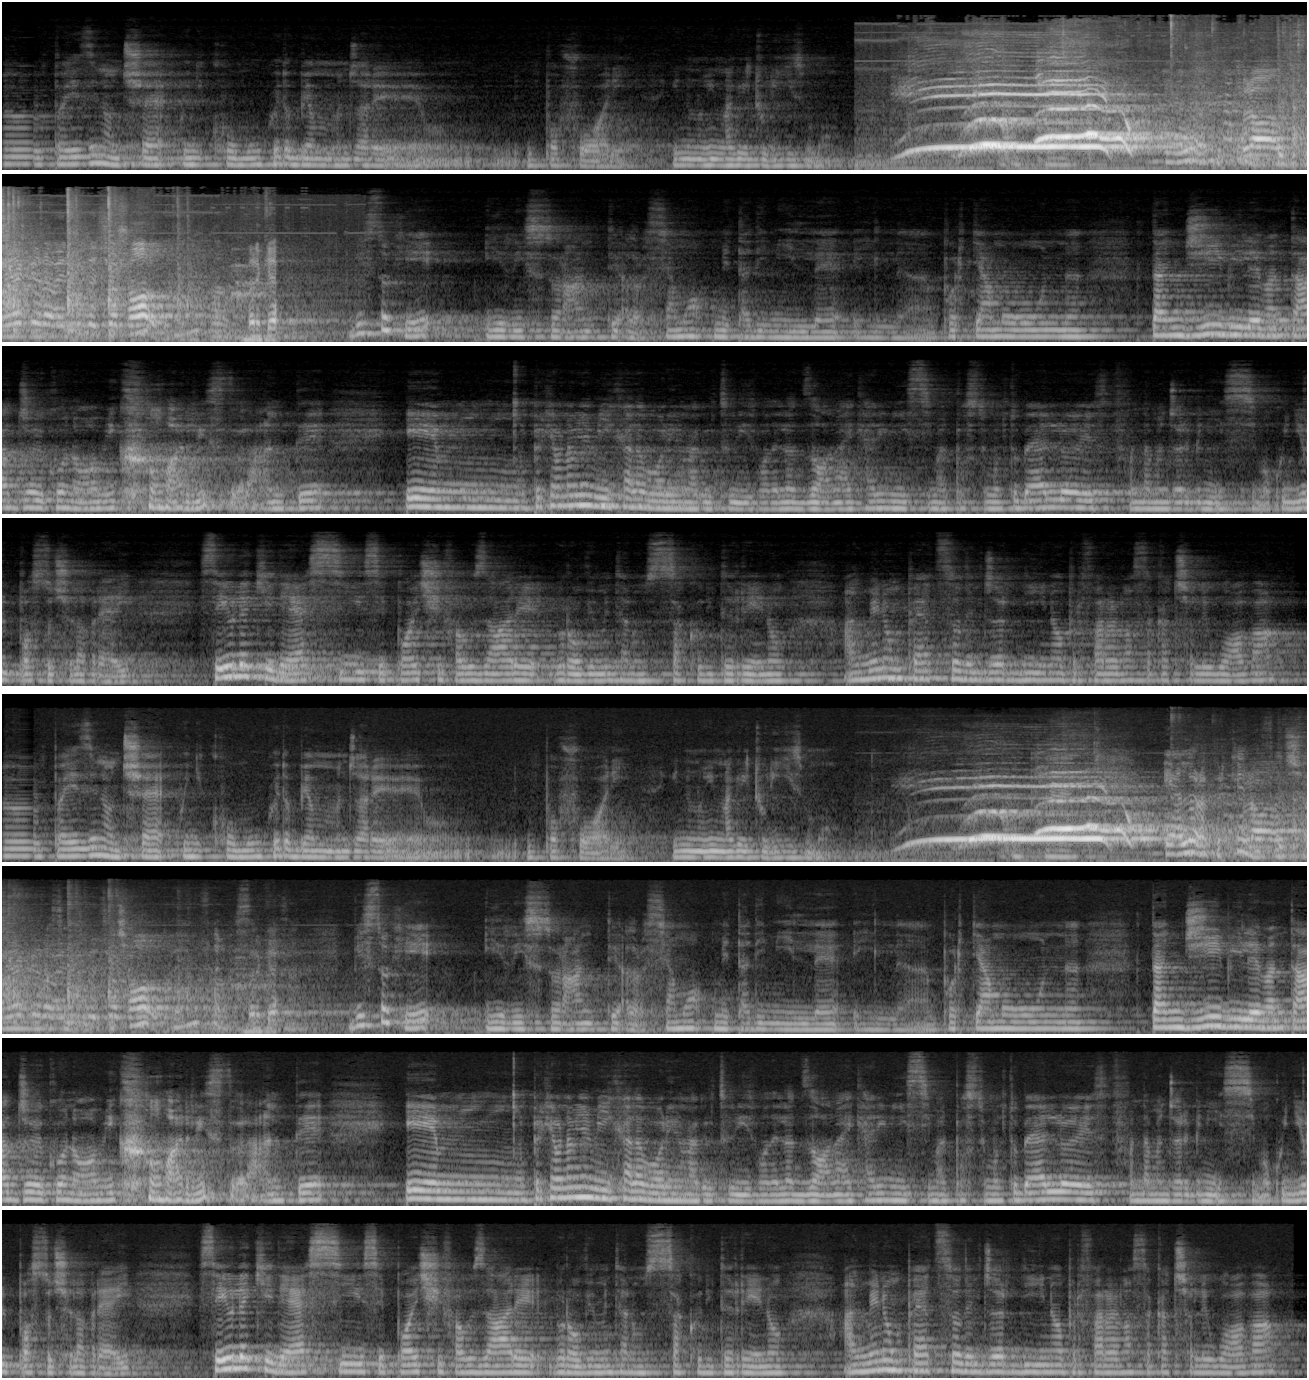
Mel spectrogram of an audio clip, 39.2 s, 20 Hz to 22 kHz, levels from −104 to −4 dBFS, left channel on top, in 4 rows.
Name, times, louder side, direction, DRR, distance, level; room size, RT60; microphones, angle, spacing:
voice 1, 0.0-4.7 5.0-6.2 7.6-12.0 12.4-13.1 13.4-39.0, right 3 dB, 45° right, 0.5 m, -37 dB
Shout, 6.7-11.8, left 4 dB, 65° left, 0.3 m, -22 dB
21.5 x 11.5 x 3.8 m
head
